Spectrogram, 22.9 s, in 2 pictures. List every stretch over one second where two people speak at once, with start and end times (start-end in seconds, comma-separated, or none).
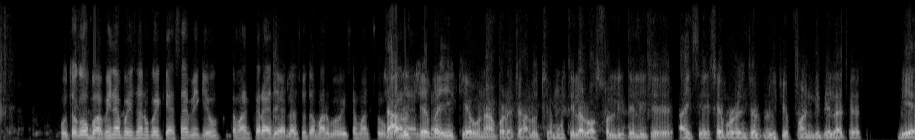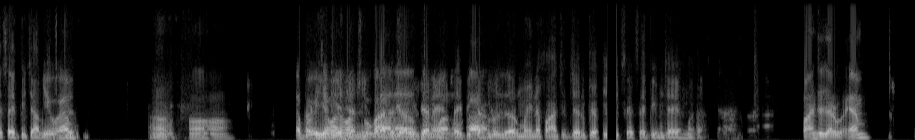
15.3-17.4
